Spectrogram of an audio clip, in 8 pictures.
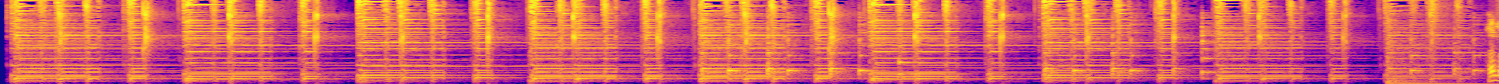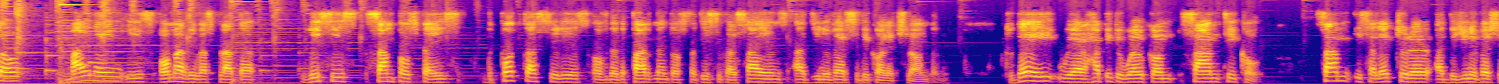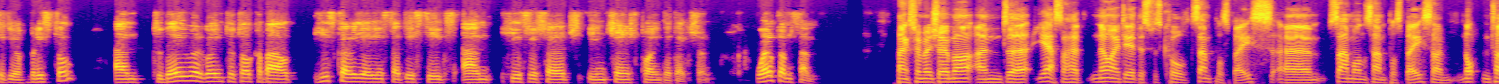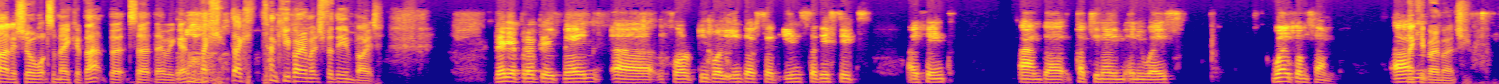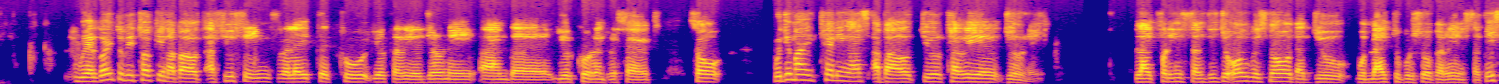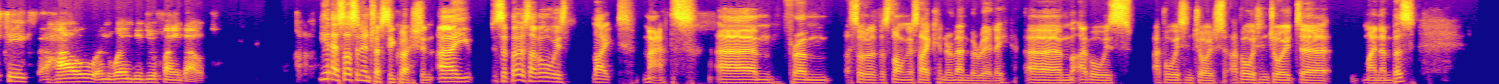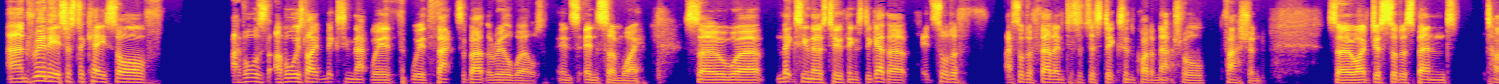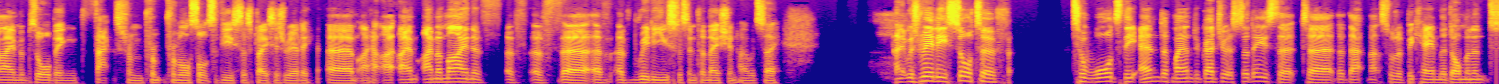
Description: In this interview from the Department of Statistical Science at UCL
